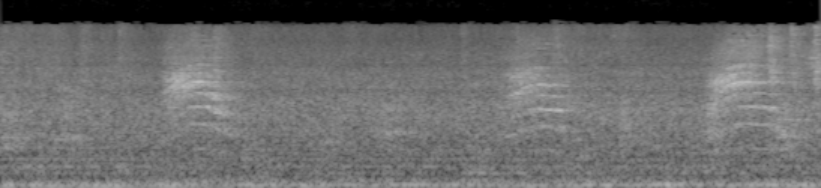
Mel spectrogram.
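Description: A cat meowing three times, short high-pitched meows that fall in pitch, over a steady low hum.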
